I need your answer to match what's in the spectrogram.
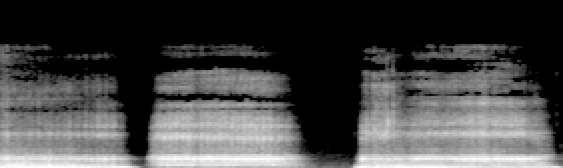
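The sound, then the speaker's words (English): A voice imitates a husband's heavy, raspy mouth breathing while lying in bed: three loud, rough breaths in a steady rhythm, each separated by a brief silent pause, with no talking. “My husband was lying behind me in bed doing mouth breathing.”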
